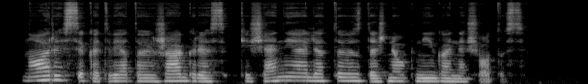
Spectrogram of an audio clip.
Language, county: Lithuanian, Kaunas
